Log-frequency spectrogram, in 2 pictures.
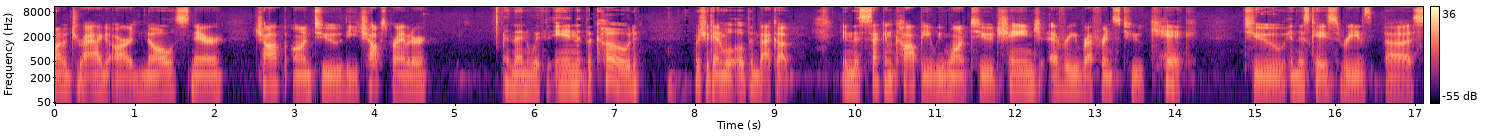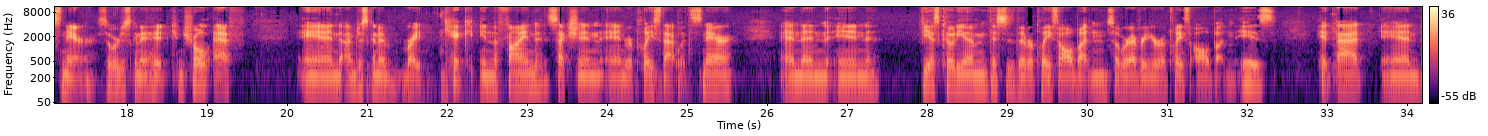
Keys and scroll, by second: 7.5 ctrl+e, 17.5 ctrl+f, 21.3 typing, 23.4-24.7 typing.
